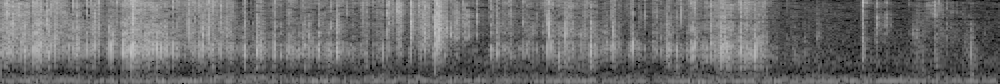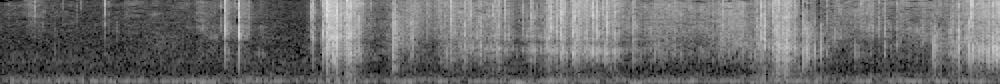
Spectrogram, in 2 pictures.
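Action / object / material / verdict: scrape / soap flakes / soap / none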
